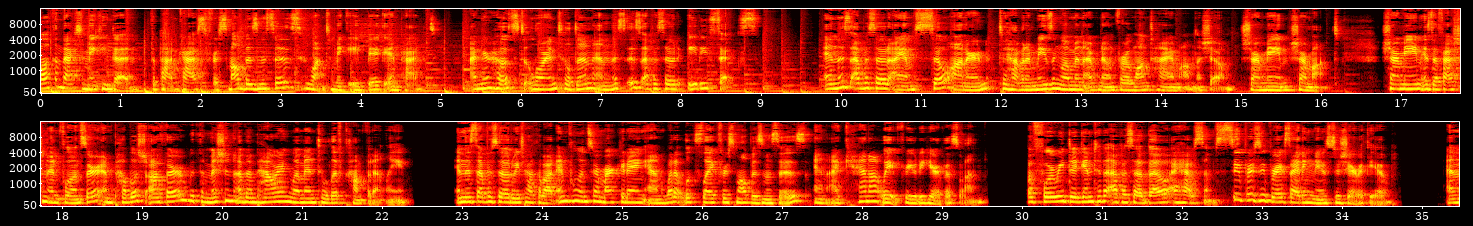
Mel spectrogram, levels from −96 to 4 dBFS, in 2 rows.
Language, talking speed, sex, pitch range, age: English, 190 wpm, female, 155-205 Hz, 20-39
